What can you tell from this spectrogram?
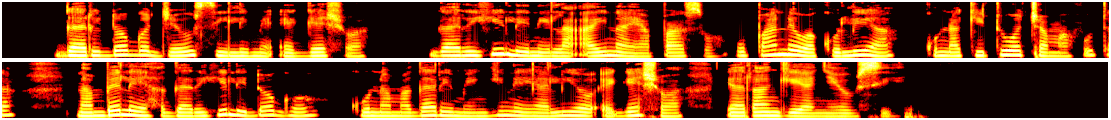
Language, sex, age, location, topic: Swahili, female, 25-35, Nairobi, finance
